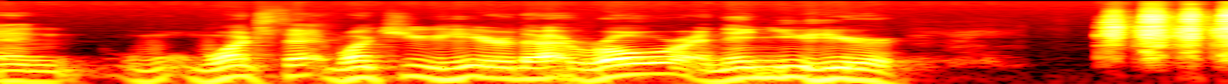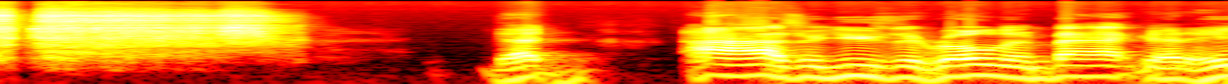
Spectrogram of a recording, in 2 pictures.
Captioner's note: wheezing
